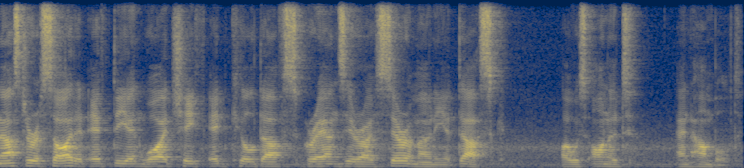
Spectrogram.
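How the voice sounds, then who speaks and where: The tone is solemn. The speaker has an Australian accent. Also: man. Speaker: poet. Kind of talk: scripted narration.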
